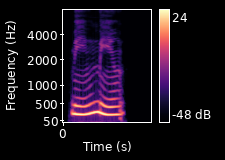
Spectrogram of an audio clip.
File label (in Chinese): "明明", Chinese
